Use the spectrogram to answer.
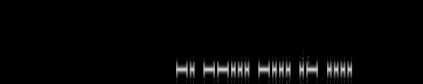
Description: Morse code, heard as a keyed tone, about 34 wpm, 700 Hz. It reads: N7BAH
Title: USA Call Signs - 5 Characters - Repeated 2x - 35wpm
